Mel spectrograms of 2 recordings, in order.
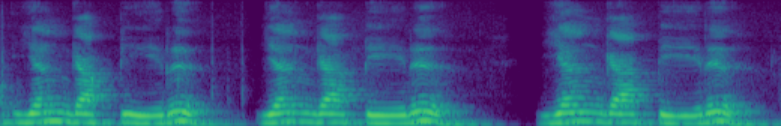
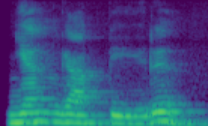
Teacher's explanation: Esse esse N aqui, ele tem som de NH, é o nosso dígrafo NH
